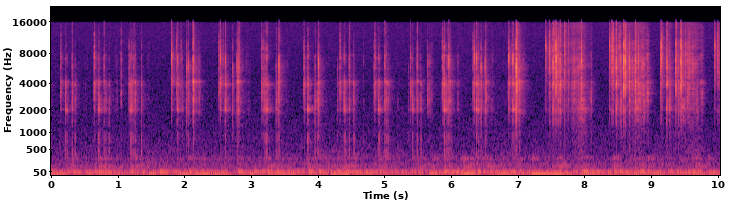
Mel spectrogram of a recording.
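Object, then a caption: Painted wooden toy hair dryer. A pink-painted wooden toy hair dryer, a solid flat piece of wood held upright, is tapped with long acrylic nail tips. Quick, dry, bright clicks come in rapid bursts with very short ring, peaking around 3.6 kHz, over a steady low hum. The tapping grows denser and louder toward the end.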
